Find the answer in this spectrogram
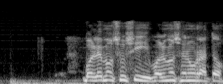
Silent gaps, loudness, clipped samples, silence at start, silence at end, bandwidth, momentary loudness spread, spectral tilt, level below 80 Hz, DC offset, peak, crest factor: none; -12 LUFS; under 0.1%; 0.1 s; 0 s; 8.2 kHz; 15 LU; -5.5 dB/octave; -32 dBFS; under 0.1%; -2 dBFS; 10 dB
